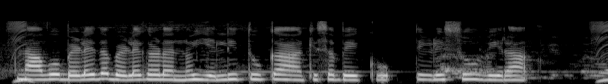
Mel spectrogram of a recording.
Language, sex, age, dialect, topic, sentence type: Kannada, female, 18-24, Mysore Kannada, agriculture, question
